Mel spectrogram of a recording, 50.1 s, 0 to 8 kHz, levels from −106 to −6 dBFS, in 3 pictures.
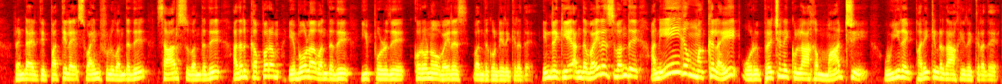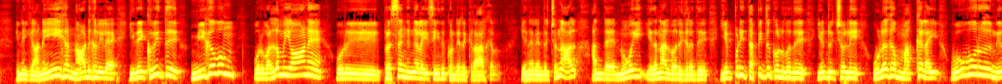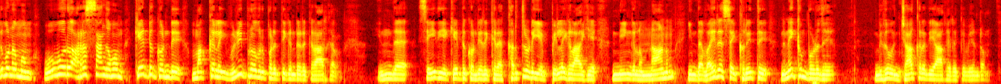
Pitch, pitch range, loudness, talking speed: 135 Hz, 120-165 Hz, -20 LUFS, 90 wpm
